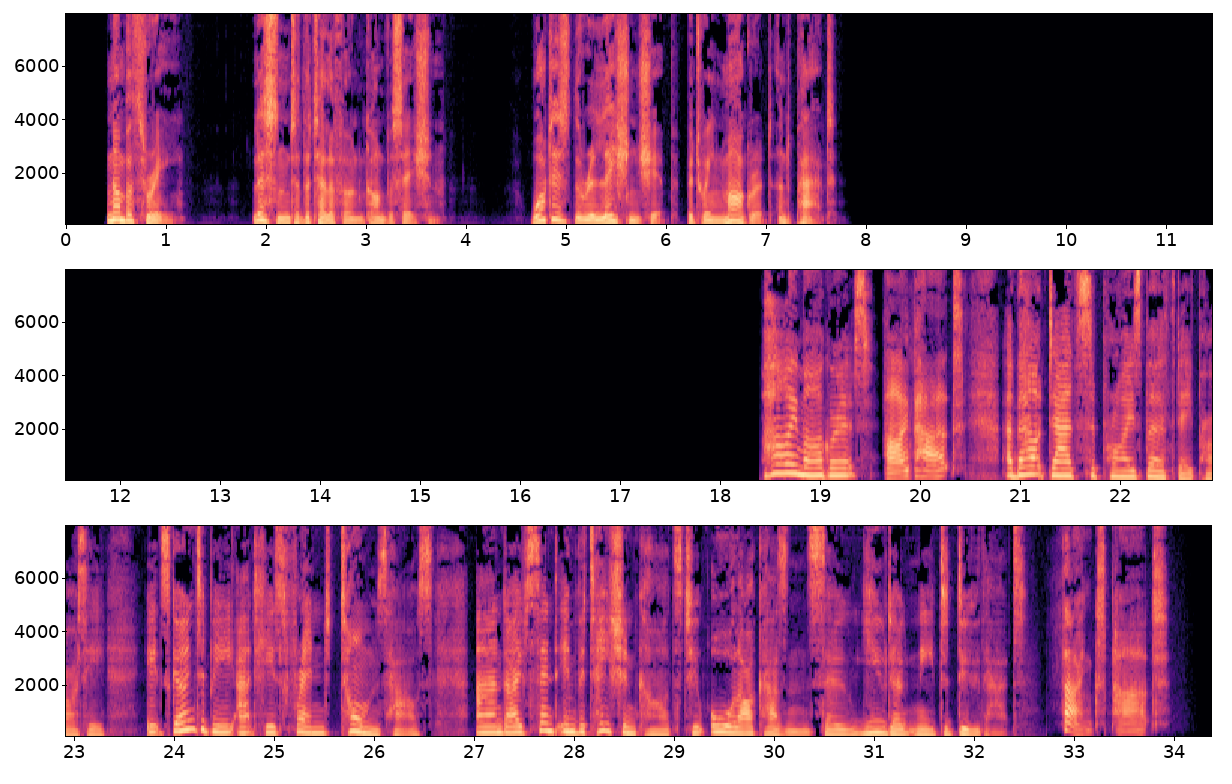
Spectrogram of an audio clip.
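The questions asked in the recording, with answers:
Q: What is the relationship between Margaret and Pat?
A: They are siblings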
